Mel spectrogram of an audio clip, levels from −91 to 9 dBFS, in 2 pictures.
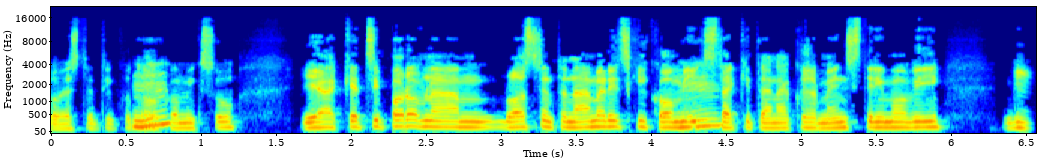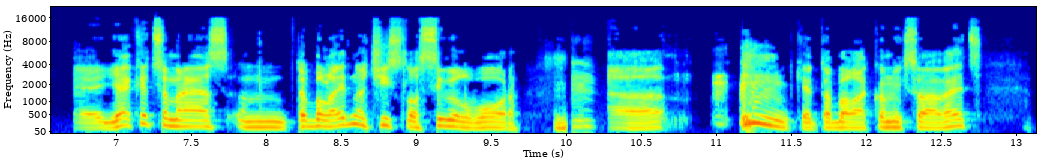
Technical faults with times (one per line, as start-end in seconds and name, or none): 6.45-6.73 long network dropout
9.69-10.29 repeated packet loss (robotic sound)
